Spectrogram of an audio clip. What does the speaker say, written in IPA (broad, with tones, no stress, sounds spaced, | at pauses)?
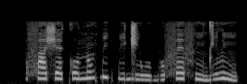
f a˧ ʃ ɛ˧ k o˧ n ɔ̃˦ k͡p i˦˨ k͡p i˧ d͡ʒ i˨ w u˨ b o˧ f ɛ˧ f ĩ˨ d i˧ l ĩ˨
